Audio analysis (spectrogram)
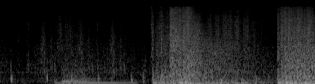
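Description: Bursts of rapid gunfire in the Roblox shooter Arsenal, dense and loud, with a brief pause before the shooting resumes; no talking.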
